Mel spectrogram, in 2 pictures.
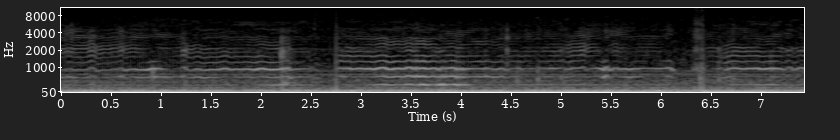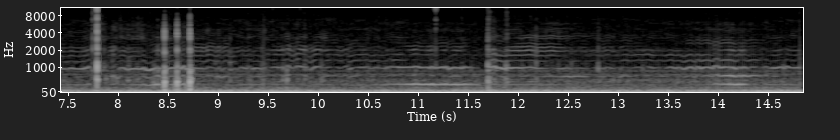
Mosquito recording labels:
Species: Culex quinquefasciatus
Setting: cup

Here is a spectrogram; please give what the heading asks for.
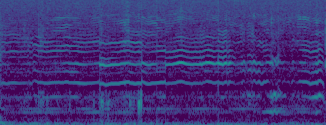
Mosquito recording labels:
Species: Culex quinquefasciatus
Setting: cup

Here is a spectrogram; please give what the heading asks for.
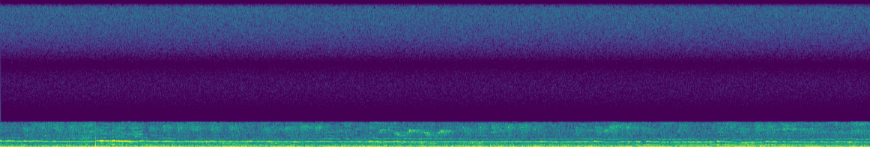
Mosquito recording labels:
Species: mosquito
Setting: cup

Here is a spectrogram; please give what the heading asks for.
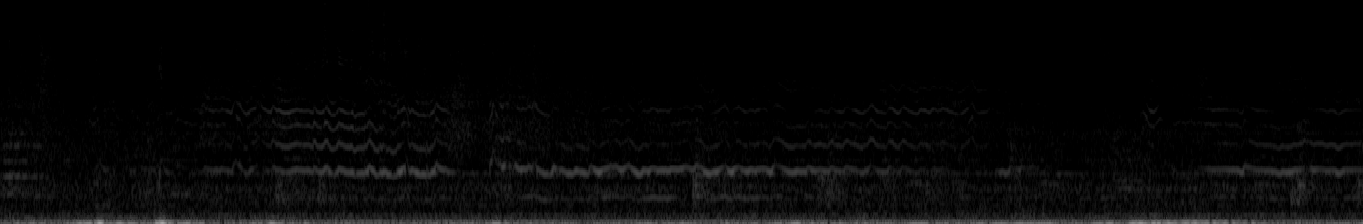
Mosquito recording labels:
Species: Anopheles arabiensis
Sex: female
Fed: unfed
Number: one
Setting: cup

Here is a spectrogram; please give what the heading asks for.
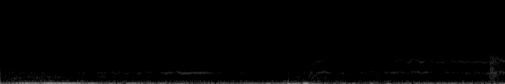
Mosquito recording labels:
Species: Anopheles funestus s.l.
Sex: female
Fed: unfed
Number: one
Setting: cup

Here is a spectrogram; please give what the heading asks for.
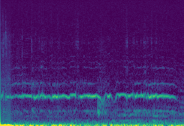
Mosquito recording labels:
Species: Culex pipiens complex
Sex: female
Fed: unfed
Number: one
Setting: cup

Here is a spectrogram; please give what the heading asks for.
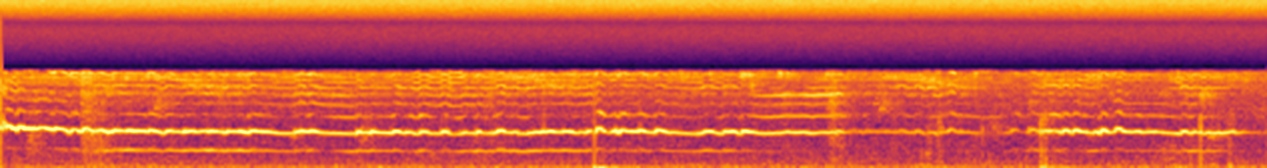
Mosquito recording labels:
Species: mosquito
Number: one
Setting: cup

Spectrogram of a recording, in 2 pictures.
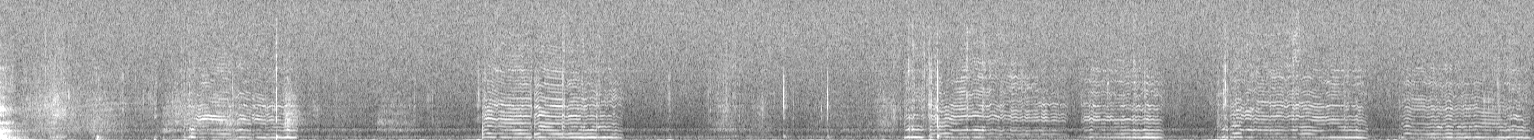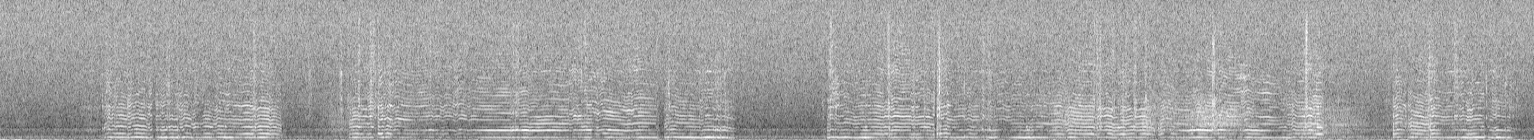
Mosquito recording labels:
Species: Culex pipiens complex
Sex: female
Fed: unfed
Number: one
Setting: cup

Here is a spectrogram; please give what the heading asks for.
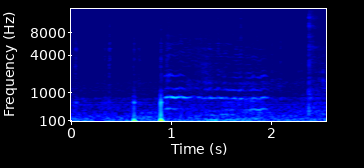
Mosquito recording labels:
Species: Mansonia africanus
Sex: female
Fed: unfed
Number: one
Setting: cup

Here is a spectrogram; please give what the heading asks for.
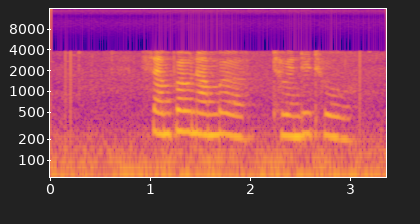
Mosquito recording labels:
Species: no mosquito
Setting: cup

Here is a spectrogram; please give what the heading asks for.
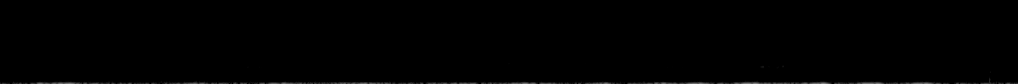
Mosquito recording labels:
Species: Anopheles maculipalpis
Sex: female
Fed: unfed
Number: one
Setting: cup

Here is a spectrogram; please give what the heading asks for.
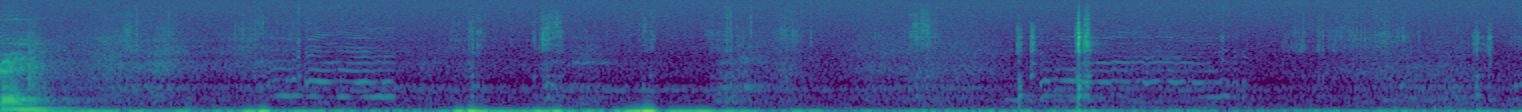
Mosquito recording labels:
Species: Anopheles arabiensis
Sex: female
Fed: unfed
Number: one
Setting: cup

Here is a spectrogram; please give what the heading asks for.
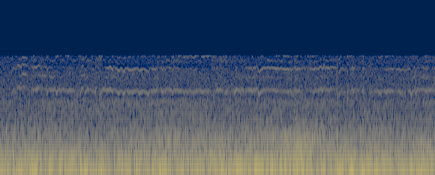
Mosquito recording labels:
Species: mosquito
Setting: cup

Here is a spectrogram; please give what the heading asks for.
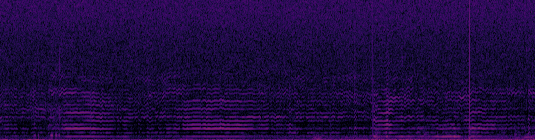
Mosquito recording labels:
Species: Culex quinquefasciatus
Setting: cup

